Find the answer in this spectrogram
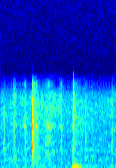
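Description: Faint clicks of a computer mouse: a small click, a sharper one about two-thirds of a second in, and a soft low knock about a second later, with quiet room noise between.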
